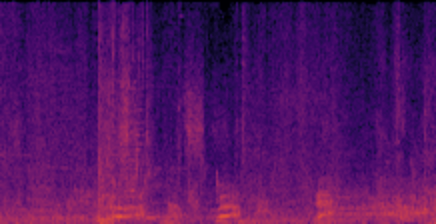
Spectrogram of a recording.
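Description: A blade hacks into flesh with heavy thuds.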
